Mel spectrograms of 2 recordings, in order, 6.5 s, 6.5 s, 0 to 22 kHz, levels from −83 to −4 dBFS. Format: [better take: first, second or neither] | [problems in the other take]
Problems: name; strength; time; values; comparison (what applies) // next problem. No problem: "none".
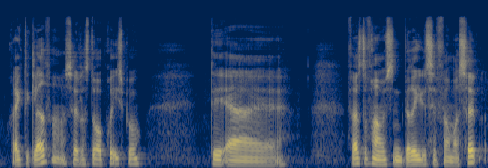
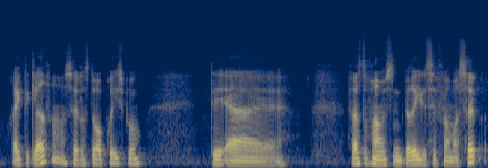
first | muffled; very; fading above 3 kHz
